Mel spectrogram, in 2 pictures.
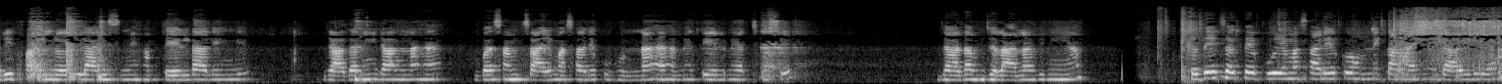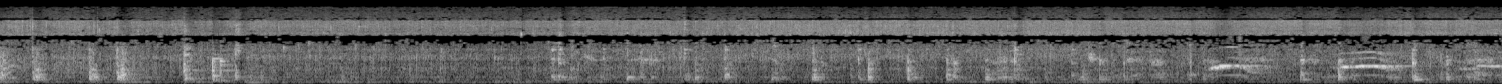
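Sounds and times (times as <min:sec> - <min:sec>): vegetables sizzling in oil: 0:13.2 - 0:30.0
metal ladle scraping a pan: 0:20.4 - 0:30.0.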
